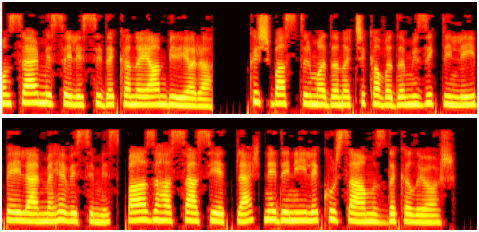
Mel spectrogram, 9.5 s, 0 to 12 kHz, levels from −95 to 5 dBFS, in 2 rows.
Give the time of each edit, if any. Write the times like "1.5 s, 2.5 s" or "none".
none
